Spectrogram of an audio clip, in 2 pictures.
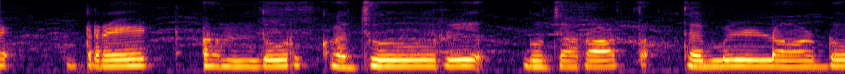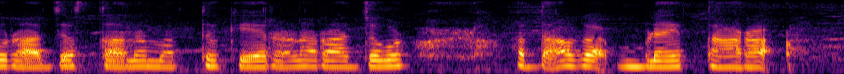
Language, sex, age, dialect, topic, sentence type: Kannada, female, 31-35, Northeastern, agriculture, statement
